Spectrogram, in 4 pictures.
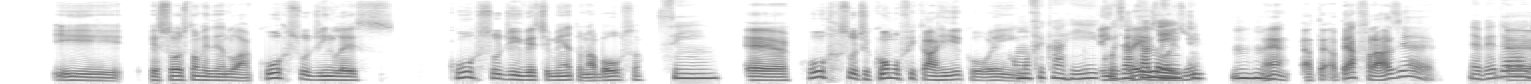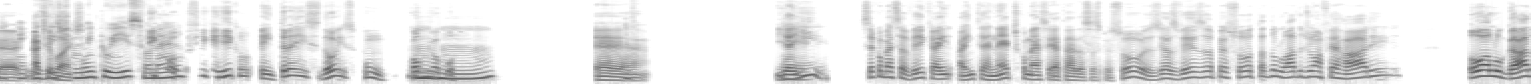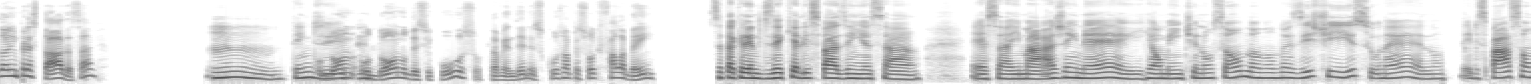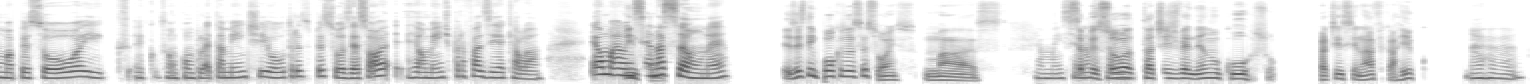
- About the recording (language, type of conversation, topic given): Portuguese, podcast, O que faz um conteúdo ser confiável hoje?
- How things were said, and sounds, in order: none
